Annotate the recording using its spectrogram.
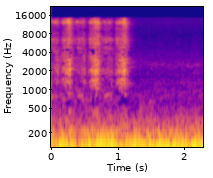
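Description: The back of a hobby knife blade scraped back and forth across a painted plastic model-kit sprue: faint, quick scraping strokes about four to five a second, stopping a little over a second in. The blade is held upright and slid sideways to scrape the paint off the gluing surfaces so the glue will hold.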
